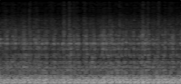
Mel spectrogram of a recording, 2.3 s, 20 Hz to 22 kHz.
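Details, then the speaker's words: '65 AMC Ambassador running off the tank after revival, no muffler, dying once and restarted on a little choke: loud, raw low rumble at idle with choppy uneven puffs and pops; revs up well, open exhaust. "Revs up pretty good now. Listen to that. I love it. Needs a muffler, but it does sound pretty cool though."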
